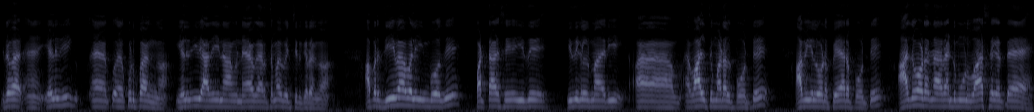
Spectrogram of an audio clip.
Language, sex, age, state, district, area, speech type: Tamil, male, 60+, Tamil Nadu, Erode, urban, spontaneous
